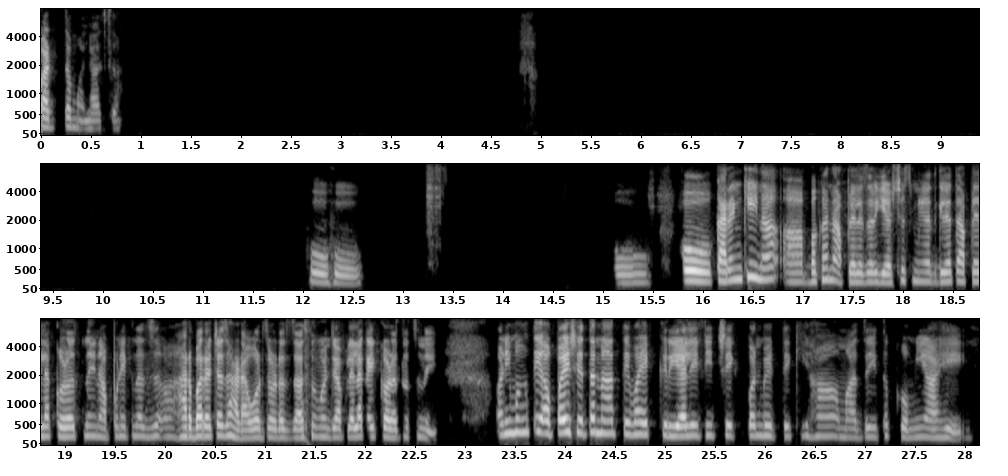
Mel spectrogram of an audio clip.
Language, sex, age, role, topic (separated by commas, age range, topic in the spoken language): Marathi, female, 30-34, guest, अपयश आलं की तुम्ही त्याचा सामना कसा करता?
